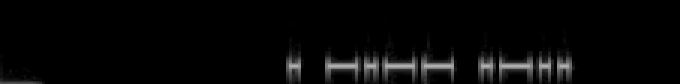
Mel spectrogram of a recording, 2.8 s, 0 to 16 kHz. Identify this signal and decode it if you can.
Morse code, heard as a keyed tone, about 30 wpm, 700 Hz. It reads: EYL
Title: USA Call Sign Postfixes - 3 Letters 30wpm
